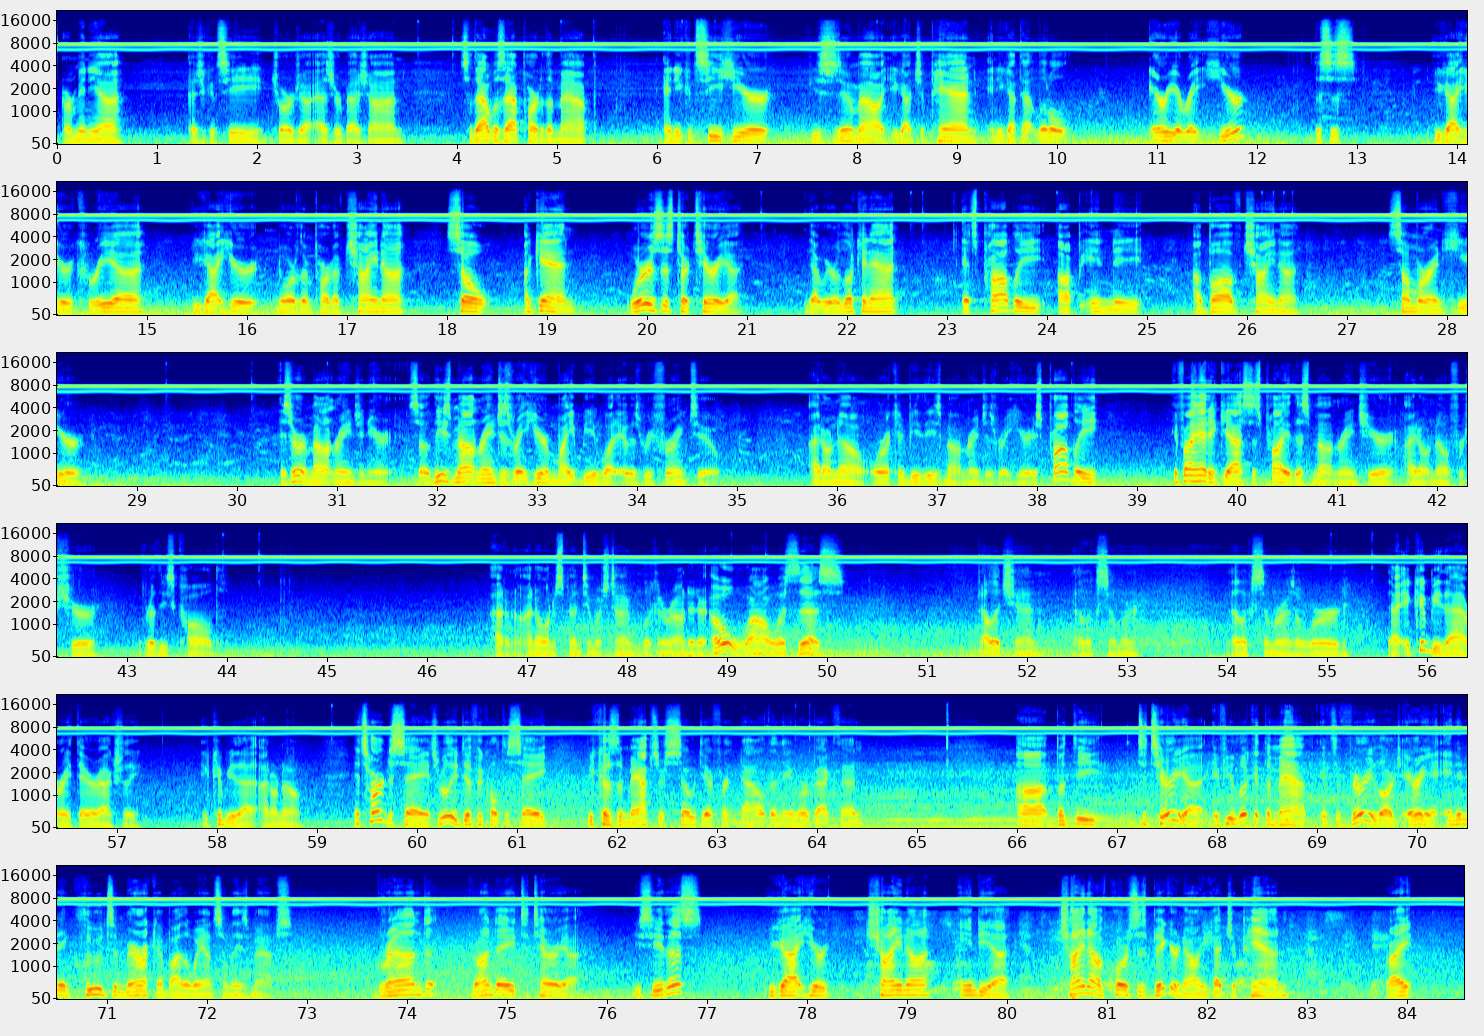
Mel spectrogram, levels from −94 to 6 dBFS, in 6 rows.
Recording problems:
high-pitched whine; loud; throughout; 8 kHz, 8 dB below the speech
train or aircraft noise; noticeable; throughout; 15 dB below the speech
wind noise on the microphone; occasional gusts; 25 dB below the speech

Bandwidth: 16.5 kHz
